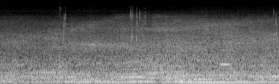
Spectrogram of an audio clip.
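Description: Race cars roar around the oval at Boothill Speedway, a dense, continuous layer of engine drone from several cars at once, steady and loud with no break.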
